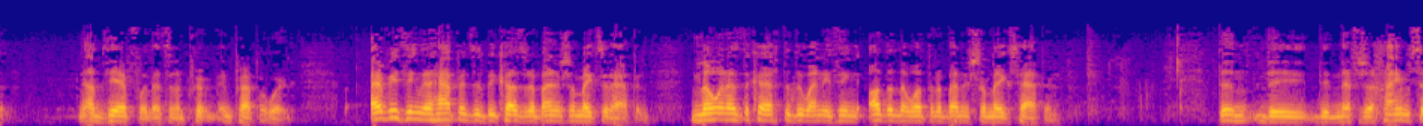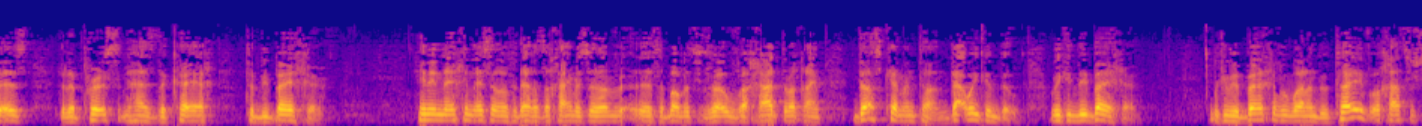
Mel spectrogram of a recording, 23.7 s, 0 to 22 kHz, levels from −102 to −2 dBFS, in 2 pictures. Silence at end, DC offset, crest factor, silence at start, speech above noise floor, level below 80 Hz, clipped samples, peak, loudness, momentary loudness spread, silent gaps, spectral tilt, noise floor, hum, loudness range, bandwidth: 0 s; under 0.1%; 20 dB; 0.65 s; 39 dB; -60 dBFS; under 0.1%; -4 dBFS; -23 LUFS; 12 LU; none; -7 dB/octave; -62 dBFS; none; 4 LU; 10 kHz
